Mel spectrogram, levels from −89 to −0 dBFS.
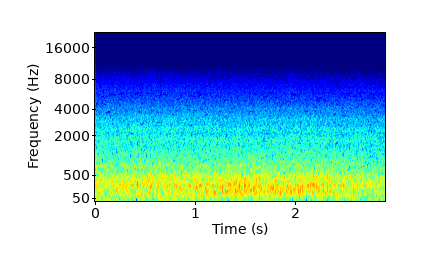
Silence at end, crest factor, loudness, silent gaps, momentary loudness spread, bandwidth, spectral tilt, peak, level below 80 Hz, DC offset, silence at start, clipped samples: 0 s; 14 dB; -27 LUFS; none; 4 LU; 10 kHz; -8 dB/octave; -12 dBFS; -40 dBFS; under 0.1%; 0 s; under 0.1%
